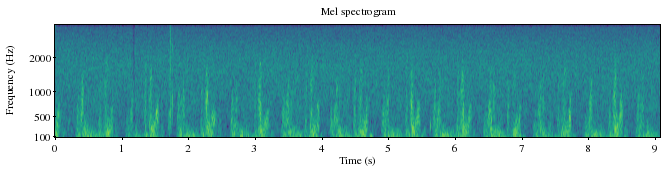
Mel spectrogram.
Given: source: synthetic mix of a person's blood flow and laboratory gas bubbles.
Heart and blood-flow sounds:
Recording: Doppler ultrasound of blood flow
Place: precordium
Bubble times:
1.67-1.79 s: bubbles
2.28-2.36 s: bubbles
5.32-5.41 s: bubbles
5.58-5.67 s: bubbles
From the record:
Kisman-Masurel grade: 121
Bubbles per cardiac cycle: 1 to 2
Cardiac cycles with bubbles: 10 to 50%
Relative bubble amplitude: barely perceptible (0.100 to 0.250)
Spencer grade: 2 (many but less than half of the cardiac periods contain bubble signals, singularly or in groups)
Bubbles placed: anywhere in the cardiac cycle

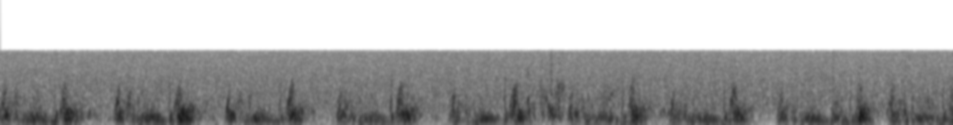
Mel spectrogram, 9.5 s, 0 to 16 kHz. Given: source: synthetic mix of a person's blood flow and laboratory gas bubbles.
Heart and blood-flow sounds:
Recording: Doppler ultrasound of blood flow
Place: precordium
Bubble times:
5.25-5.68 s: bubbles
5.96-6.17 s: bubbles
From the record:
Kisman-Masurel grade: 212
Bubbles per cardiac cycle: several, 3 to 8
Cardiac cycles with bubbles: 1 to 10%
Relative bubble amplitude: moderate (0.250 to 0.450)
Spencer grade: 1 (occasional bubble signal discernible with the cardiac motion signal, with majority of cardiac periods free of bubbles)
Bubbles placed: only in the low amplitude regions of the cardiac cycle

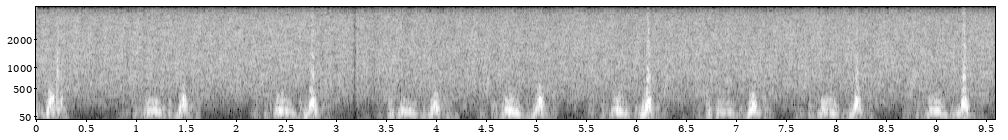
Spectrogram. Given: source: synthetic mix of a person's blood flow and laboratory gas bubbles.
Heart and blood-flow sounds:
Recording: Doppler ultrasound of blood flow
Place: precordium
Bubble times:
0.19-0.29 s: bubbles
From the record:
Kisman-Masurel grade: 113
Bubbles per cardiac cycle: 1 to 2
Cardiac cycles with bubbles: 1 to 10%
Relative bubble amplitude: loud (0.450 to 0.775)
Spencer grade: 1 (occasional bubble signal discernible with the cardiac motion signal, with majority of cardiac periods free of bubbles)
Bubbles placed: only in the low amplitude regions of the cardiac cycle

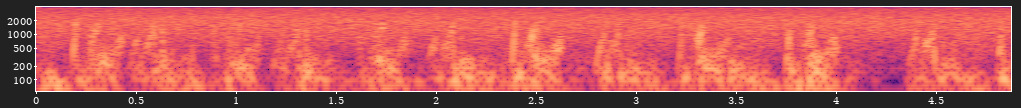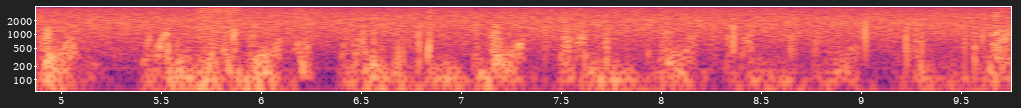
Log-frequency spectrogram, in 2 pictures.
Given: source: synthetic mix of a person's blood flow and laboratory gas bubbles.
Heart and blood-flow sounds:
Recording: Doppler ultrasound of blood flow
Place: precordium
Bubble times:
5.68-5.89 s: bubbles
6.16-6.28 s: bubbles
9.61-9.76 s: bubbles
From the record:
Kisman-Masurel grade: 123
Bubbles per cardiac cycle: 1 to 2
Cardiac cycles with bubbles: 10 to 50%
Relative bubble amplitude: loud (0.450 to 0.775)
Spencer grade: 2 (many but less than half of the cardiac periods contain bubble signals, singularly or in groups)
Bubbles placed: only in the low amplitude regions of the cardiac cycle

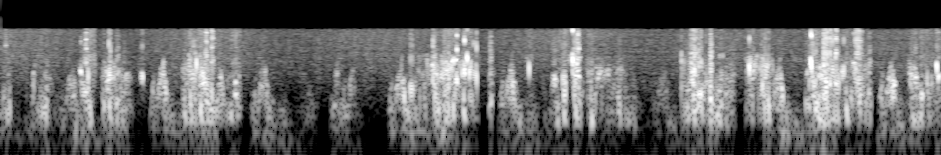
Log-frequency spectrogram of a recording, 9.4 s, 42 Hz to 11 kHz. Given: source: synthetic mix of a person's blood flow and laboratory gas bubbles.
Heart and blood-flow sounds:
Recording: Doppler ultrasound of blood flow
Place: precordium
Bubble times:
0.01-0.11 s: bubbles
0.39-0.49 s: bubbles
0.77-0.95 s: bubbles
1.00-1.27 s: bubbles
1.39-1.45 s: bubbles
1.80-2.42 s: bubbles
4.07-4.80 s: bubbles
4.88-4.95 s: bubbles
5.25-5.33 s: bubbles
5.51-6.36 s: bubbles
6.79-7.37 s: bubbles
7.45-7.73 s: bubbles
8.02-8.72 s: bubbles
9.06-9.42 s: bubbles
From the record:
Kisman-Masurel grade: 333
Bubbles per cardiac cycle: rolling drumbeat, 9 or more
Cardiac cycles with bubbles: 50 to 99%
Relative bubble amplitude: loud (0.450 to 0.775)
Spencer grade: 3 (all of the cardiac periods contain showers or single bubble signals, but not dominating or overriding the cardiac motion signals)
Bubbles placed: only in the low amplitude regions of the cardiac cycle

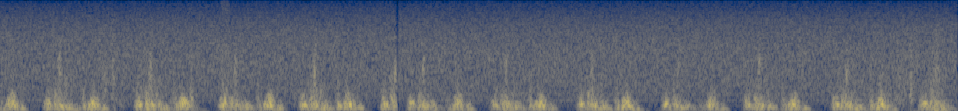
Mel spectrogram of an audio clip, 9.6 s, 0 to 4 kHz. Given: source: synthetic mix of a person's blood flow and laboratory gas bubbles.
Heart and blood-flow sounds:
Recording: Doppler ultrasound of blood flow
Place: precordium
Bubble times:
1.91-1.96 s: bubbles
2.22-2.31 s: bubbles
From the record:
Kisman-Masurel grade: 113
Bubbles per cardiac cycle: 1 to 2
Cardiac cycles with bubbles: 1 to 10%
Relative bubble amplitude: loud (0.450 to 0.775)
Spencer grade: 1 (occasional bubble signal discernible with the cardiac motion signal, with majority of cardiac periods free of bubbles)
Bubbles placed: anywhere in the cardiac cycle

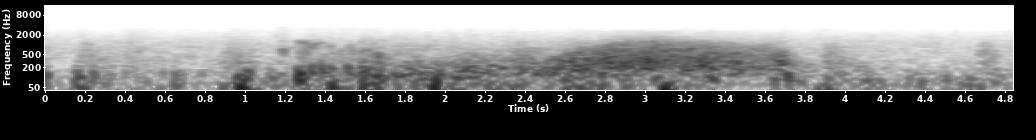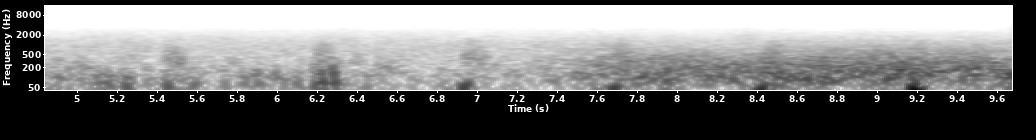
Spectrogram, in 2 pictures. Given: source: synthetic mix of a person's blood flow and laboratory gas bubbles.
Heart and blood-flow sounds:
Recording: Doppler ultrasound of blood flow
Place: subclavian vein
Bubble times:
1.16-1.71 s: bubbles
From the record:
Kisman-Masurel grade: 211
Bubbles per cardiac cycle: several, 3 to 8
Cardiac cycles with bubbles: 1 to 10%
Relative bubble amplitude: barely perceptible (0.100 to 0.250)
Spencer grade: 1 (occasional bubble signal discernible with the cardiac motion signal, with majority of cardiac periods free of bubbles)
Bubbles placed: anywhere in the cardiac cycle

